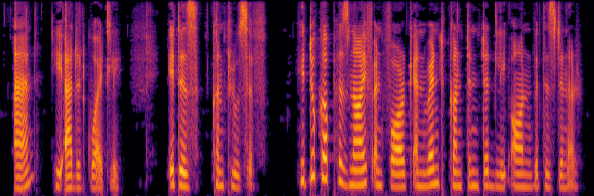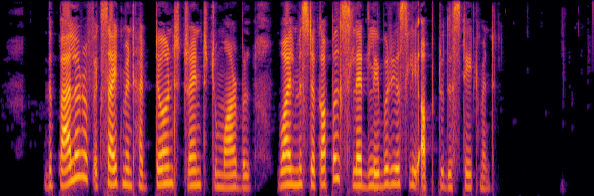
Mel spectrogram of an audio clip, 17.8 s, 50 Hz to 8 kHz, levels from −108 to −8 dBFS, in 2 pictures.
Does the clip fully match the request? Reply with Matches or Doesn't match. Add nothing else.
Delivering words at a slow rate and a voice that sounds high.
Matches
